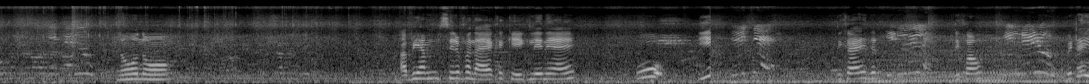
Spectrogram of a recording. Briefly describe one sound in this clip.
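A little boy talks close by in a high voice.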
